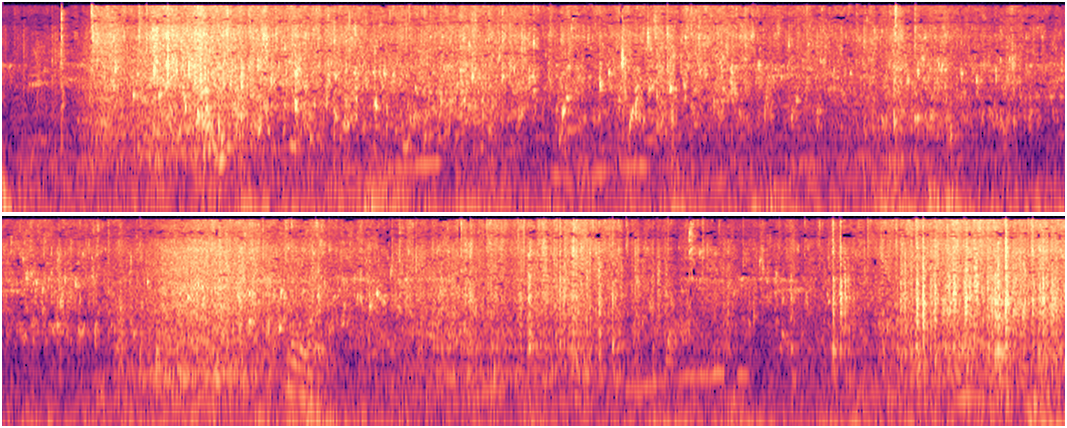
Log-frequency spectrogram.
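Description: Gravel shifts and rattles inside a plastic tub.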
